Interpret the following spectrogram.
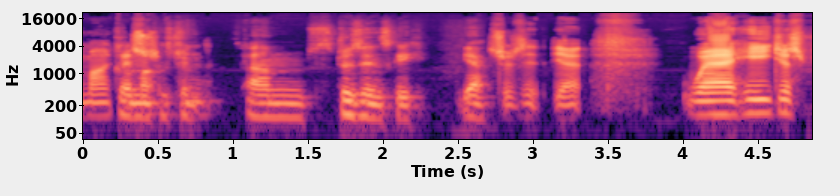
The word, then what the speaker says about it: Straczynski: kicks in with I'm going to pronounce his name wrong now. Is it Stravinsky? J. oh, J. Michael Michael Straczynski, yeah, Yeah, where he just writes them all, doesn't he?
